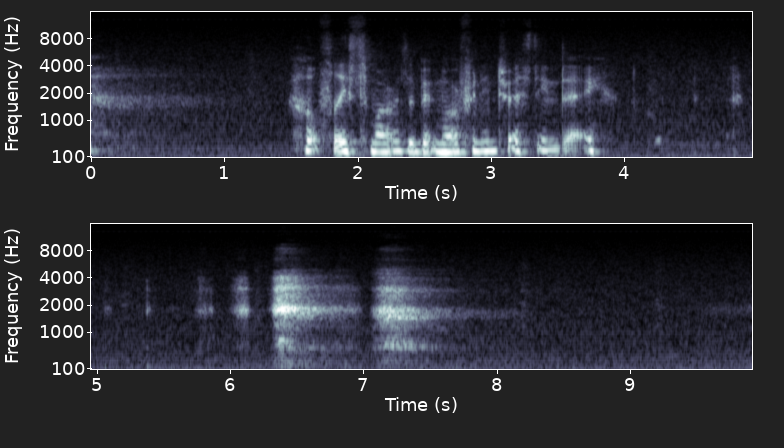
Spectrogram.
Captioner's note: laughing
